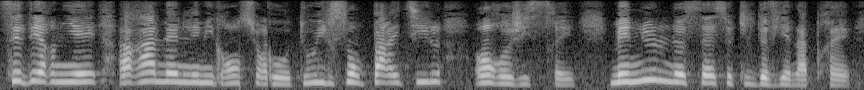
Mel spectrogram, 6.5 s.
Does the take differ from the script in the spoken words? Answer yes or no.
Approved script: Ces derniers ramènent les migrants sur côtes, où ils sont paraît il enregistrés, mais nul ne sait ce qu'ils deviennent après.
no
